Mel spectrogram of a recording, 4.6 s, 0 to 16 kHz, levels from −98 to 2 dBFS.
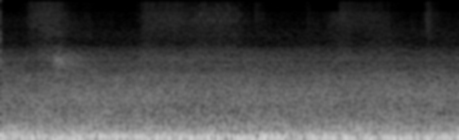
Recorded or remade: remade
